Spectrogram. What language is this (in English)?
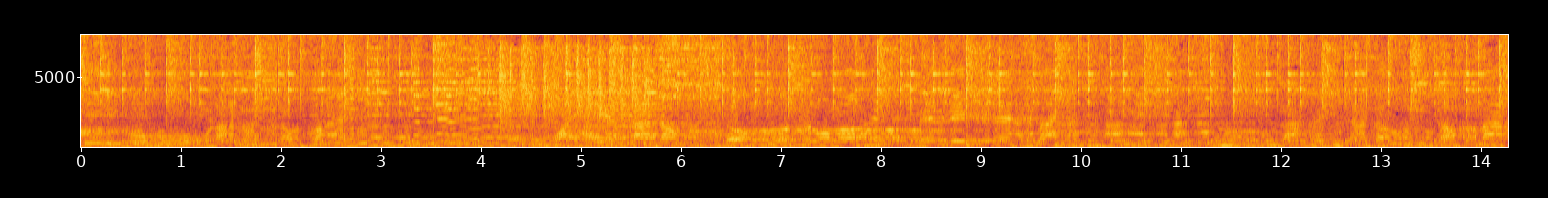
Vietnamese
